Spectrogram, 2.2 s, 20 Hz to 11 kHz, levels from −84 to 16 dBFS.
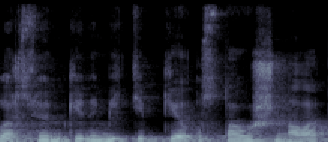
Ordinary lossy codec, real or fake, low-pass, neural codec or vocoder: none; real; none; none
